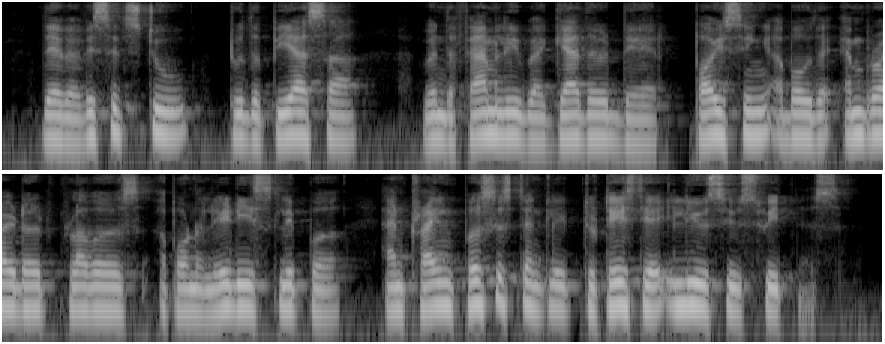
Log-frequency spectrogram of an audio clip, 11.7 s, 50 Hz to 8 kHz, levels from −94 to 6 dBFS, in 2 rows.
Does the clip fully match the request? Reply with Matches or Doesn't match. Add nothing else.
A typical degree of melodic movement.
Doesn't match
